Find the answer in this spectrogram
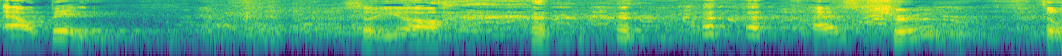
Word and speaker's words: Albany: Albany and you know what they got a a l b a n y in Georgia and they think you all and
